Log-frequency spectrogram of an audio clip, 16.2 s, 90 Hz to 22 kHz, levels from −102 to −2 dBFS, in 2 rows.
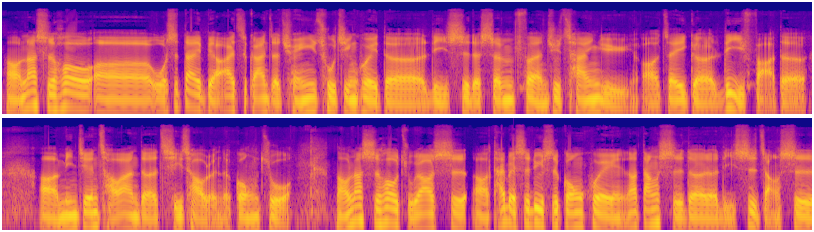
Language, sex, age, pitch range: Chinese, male, 30-49, 90-110 Hz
